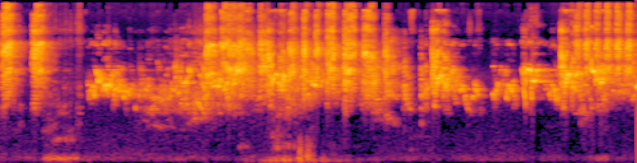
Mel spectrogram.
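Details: Several budgerigars chatter continuously in bright, high, scratchy warbles and quick chirps, overlapping, with a few soft low thumps.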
